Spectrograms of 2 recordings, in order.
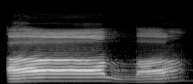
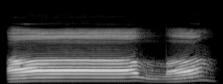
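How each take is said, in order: The two takes are said the same way.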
